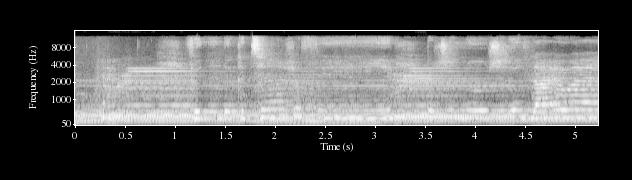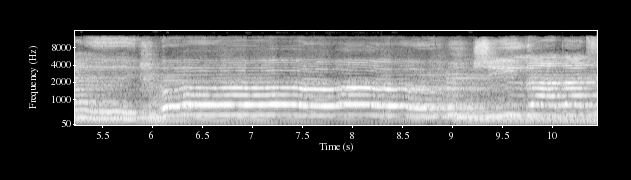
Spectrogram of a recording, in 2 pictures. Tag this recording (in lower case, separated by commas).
female singing, music, child singing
